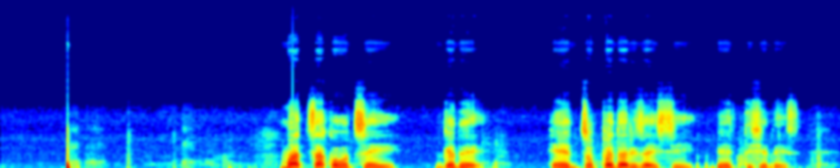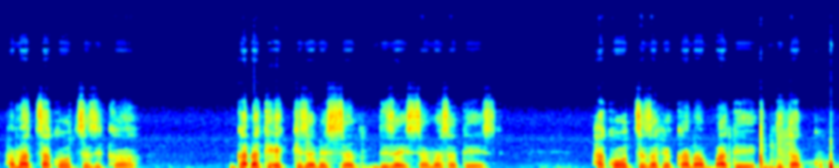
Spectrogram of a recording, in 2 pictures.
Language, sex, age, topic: Gamo, female, 36-49, government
